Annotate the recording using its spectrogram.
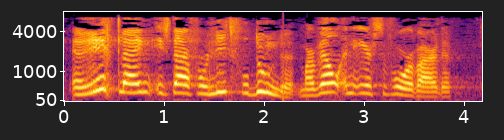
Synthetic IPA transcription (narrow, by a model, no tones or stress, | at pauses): ʔənrɪχtlɛjnɪzdaːɹvʊːɹnitfɔlˠdundəmaːɹʋɛlˠənɪːɹstəvʊːɹʋaːɹdə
